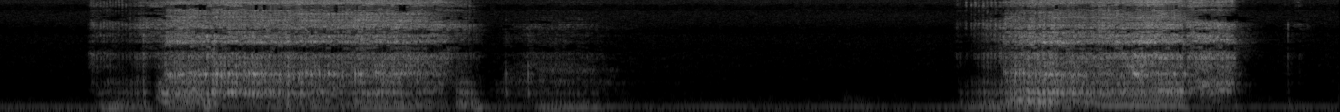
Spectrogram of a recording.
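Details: Person recording their own sleep; two loud, harsh rattling snores with a quiet pause between. Heavy snoring.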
